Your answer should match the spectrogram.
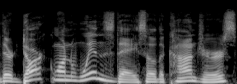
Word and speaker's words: The Conjurers: It's called The Conjurers. Yeah, that's how you say it.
